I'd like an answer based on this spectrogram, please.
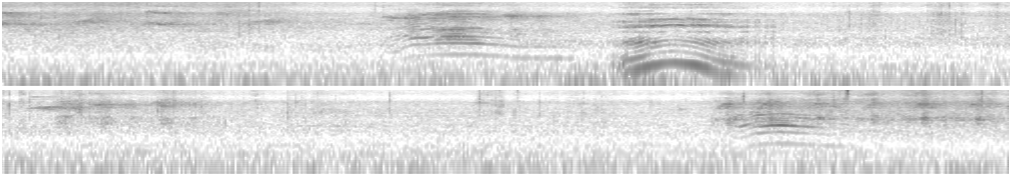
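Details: Husky-voiced, unnamed neighbourhood cat out again after the rain stopped, meowing outdoors: three arching, harmonic-rich meows, the loudest and longest in the middle, a shorter one before it and another near the end, over a steady low rumble.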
